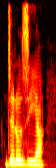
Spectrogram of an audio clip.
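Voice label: "gelosia", Sardinian, female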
